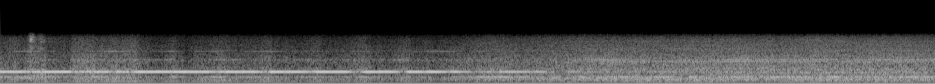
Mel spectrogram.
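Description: Civia electric commuter train pulling slowly out of the platform, its running noise a steady haze with held electric tones. The higher tone drops out about halfway through.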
